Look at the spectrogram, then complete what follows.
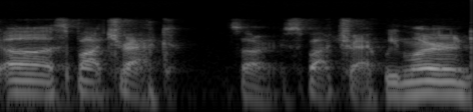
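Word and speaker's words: Spotrac: did some quick stuff on here thanks to spot rack uh spot track sorry spot track we learned how to say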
